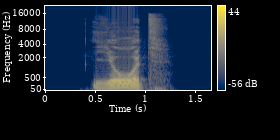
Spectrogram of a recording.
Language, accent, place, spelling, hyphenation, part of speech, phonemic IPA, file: German, Germany, Berlin, Iod, Iod, noun, /ˈi̯oːt/, De-Iod.ogg
- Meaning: alternative form of Jod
